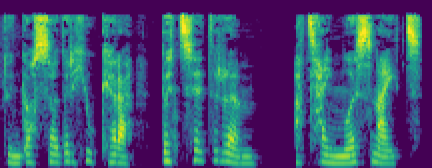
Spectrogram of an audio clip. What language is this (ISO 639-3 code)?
cym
